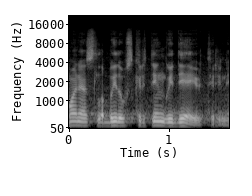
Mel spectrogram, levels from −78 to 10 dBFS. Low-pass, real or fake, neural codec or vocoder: 14.4 kHz; fake; autoencoder, 48 kHz, 128 numbers a frame, DAC-VAE, trained on Japanese speech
